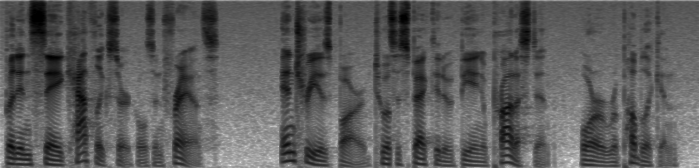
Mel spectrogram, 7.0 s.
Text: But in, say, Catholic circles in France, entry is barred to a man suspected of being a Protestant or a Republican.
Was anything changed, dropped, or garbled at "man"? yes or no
yes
